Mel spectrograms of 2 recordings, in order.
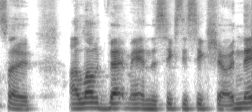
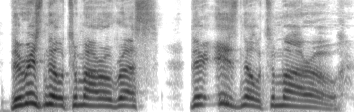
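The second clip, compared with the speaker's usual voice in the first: clumsy put-on American movie accent, loud and high; 7 semitones higher, 7 dB louder than usual. Quoting a character's line with the listener's name swapped in, bad impersonation. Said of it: "bad impersonation".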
